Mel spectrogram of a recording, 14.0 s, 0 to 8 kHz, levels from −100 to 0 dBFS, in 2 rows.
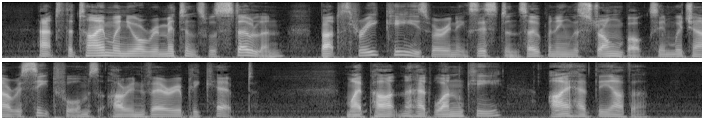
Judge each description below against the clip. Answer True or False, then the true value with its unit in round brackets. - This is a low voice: True (110 Hz)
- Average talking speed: True (150 wpm)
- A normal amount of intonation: True (3.4 semitones)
